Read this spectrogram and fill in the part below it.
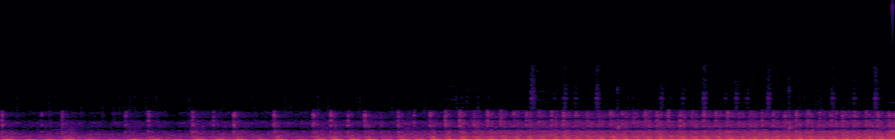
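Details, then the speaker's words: Custom Honda Grom mini bike with Adonoly Racing exhaust, cold start after sitting: sharp, uneven pops quicken into a fast, loud, raspy idle. The muffler is far too open and echoes down the street because its spark arrester is missing. "i can hear the echoing from down the street this thing's so loud i don't have my spark arrester to make the muffler quieter"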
